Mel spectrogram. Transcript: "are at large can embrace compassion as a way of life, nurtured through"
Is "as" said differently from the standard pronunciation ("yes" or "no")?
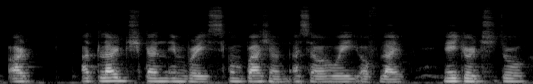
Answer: yes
